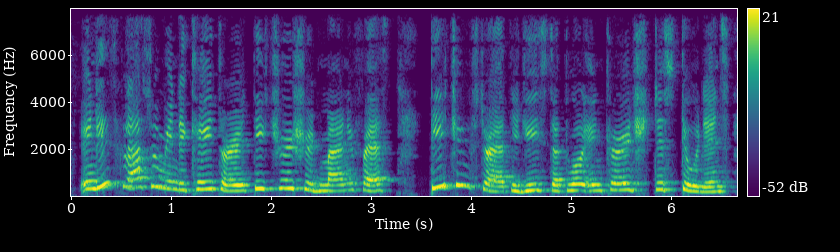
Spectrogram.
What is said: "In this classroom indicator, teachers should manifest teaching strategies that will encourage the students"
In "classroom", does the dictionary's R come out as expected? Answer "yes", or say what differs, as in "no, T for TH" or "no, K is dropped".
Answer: no, R is dropped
